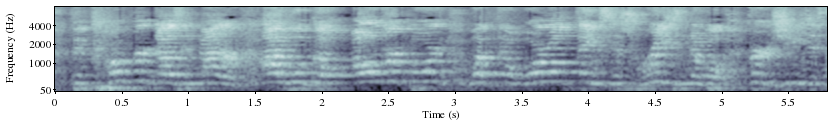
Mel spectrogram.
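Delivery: high, loud, impassioned declaration; rally the congregation with a bold vow; full-force preaching. Real, not acted.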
